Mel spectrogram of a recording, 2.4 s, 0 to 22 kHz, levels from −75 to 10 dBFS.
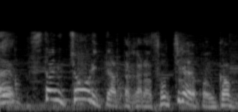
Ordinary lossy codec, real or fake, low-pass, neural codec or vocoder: none; real; none; none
